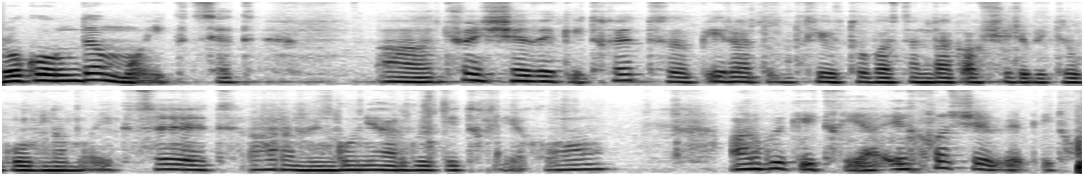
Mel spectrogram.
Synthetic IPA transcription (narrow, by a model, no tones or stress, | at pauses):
ɾɔɡɔɾund̪amɔ̰ḭkʰt̪sʰɛt̪ʰ | t͡ʃʰwɛnʃɛvɛkʼit̪ʰχɛt̪ʰpʼiɾad̪uɾt̪ʰiɛɾt̪ʰɔbast̪ʰand̪akʼafʃiɾɛbit̪ʰɾɔɡɔɾund̪amɔ̰ḭkʰt̪sʰɛt̪ʰaɾamɛmɡɔniaɾɡwikʼit̪ʰχḭa̰χɔ | aɾɡwikʼit̪ʰχia̰ʔɛχlaʃɛvɛ̰kʼit̪ʰχ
